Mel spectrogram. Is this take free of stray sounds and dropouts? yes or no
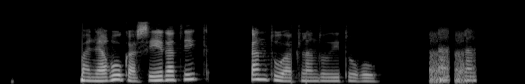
no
